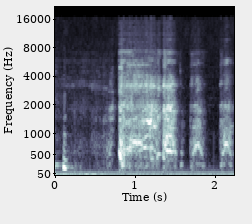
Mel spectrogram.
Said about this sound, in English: I really need to cough, but my Skype won't mute. So I'm just going to... Sorry.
